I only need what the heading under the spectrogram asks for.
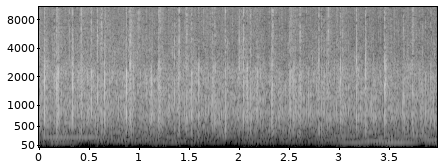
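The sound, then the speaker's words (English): Audience clapping at a church gathering, a dense, lively patter of many hands, steady and fairly loud throughout, with faint crowd murmur beneath and no talk. “Can you clap for my mother? Join me to celebrate her.”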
